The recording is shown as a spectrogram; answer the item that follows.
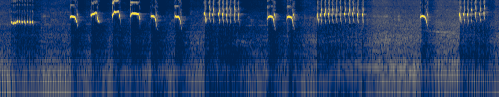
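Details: Kolibri ninja (sunbird) in lively song used as training material for birds, full of rapid 'tembakan' bursts: sharp high downslurred whistles alternating with fast metallic chip trills, plus a thin level whistle at the start.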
